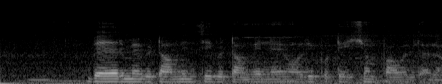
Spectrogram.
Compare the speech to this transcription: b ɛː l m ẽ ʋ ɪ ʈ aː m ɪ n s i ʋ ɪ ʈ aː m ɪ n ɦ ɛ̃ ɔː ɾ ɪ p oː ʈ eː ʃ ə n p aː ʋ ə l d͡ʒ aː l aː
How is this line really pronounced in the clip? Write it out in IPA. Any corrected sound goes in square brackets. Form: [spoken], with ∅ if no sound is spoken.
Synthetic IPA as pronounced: b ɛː [ɾ] m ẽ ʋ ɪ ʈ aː m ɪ n s i ʋ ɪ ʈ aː m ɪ n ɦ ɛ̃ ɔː ɾ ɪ p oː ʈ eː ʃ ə n p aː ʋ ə l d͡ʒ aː l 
